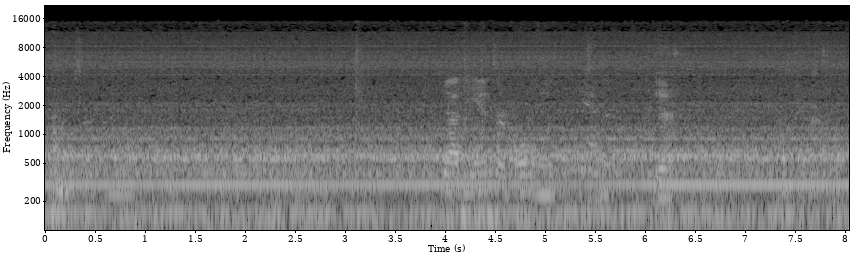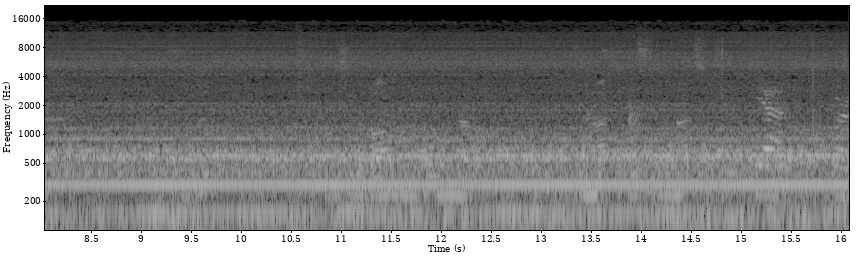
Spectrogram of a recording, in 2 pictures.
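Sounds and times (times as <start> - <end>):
testing machine drive humming: 0.0 - 16.0.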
